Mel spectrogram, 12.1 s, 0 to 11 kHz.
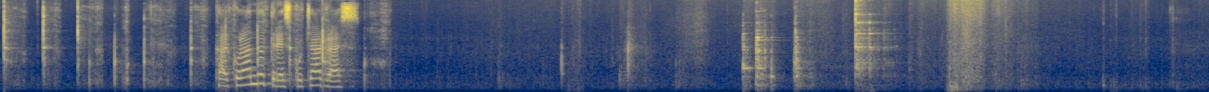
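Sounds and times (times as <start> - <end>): wooden spoon clinking on clay bowl: 7.4 - 9.0.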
